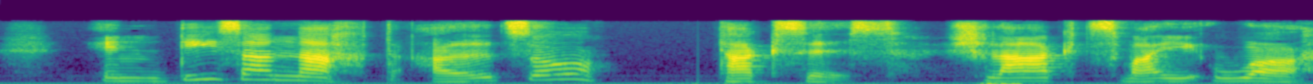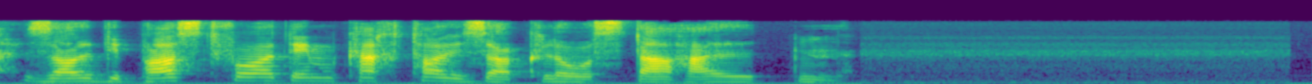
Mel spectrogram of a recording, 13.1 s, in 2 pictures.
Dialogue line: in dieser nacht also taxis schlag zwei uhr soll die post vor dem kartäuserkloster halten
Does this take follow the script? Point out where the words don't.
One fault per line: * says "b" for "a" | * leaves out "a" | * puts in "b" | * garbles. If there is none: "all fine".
all fine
